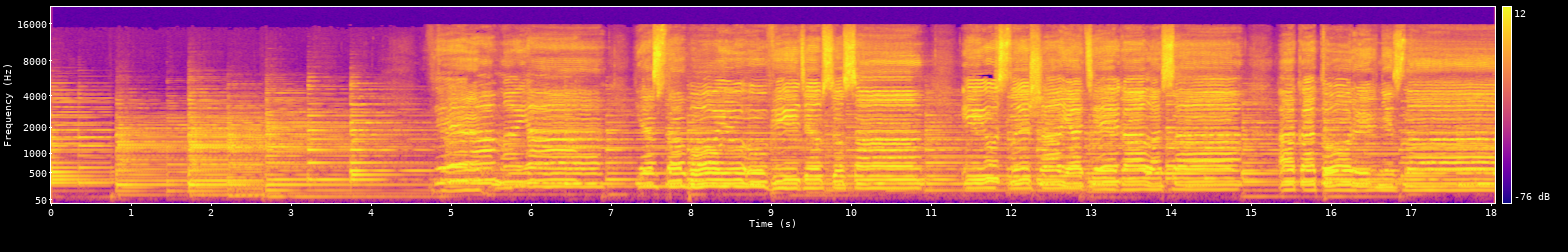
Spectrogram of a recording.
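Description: A grand piano plays a gentle interlude alone. About five seconds in, a vocal trio of two female voices and a male voice comes in singing over the piano accompaniment.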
